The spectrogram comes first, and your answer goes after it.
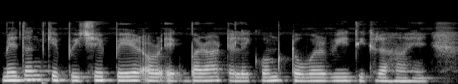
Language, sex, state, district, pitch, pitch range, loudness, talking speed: Hindi, female, Arunachal Pradesh, Lower Dibang Valley, 170 Hz, 165-180 Hz, -16 LUFS, 170 wpm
